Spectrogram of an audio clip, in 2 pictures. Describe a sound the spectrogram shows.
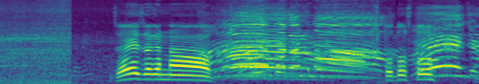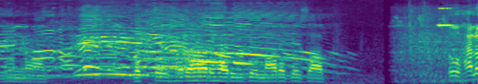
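A group of men chant loudly together.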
